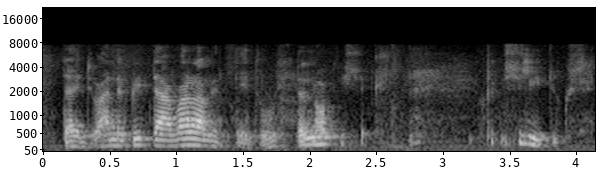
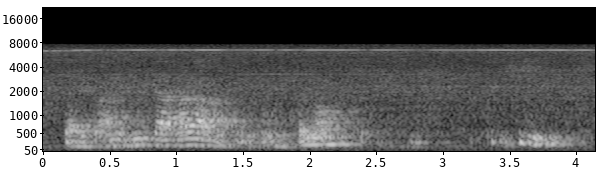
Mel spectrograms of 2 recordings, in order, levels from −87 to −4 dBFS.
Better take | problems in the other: first | background sound (Sawing); 10 dB below the speech // room echo; dies away in 1.1 s

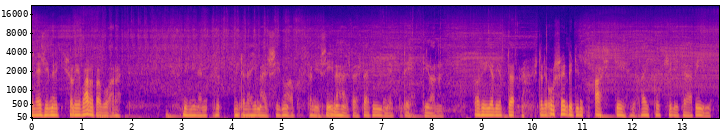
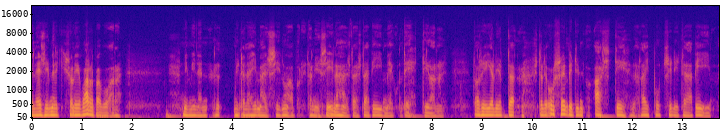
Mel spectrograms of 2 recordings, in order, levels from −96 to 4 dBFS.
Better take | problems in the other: second | background sound (Domestic sounds, home sounds); 17 dB below the speech

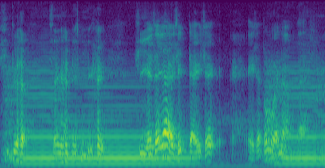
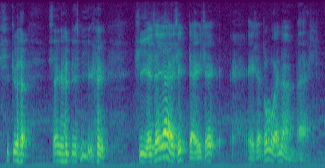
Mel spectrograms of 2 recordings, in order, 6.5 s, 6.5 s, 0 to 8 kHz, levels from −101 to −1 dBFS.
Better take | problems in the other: second | background sound (Bowed string instrument); 5 dB below the speech

